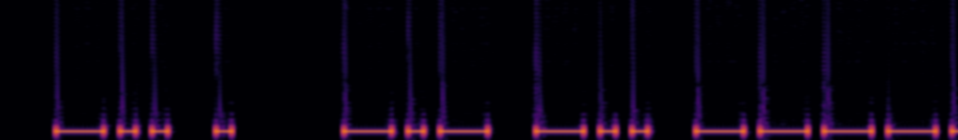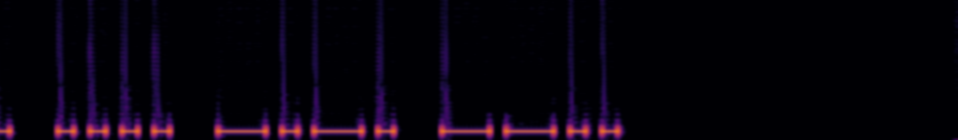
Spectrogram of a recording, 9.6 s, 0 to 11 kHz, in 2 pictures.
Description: Morse code, heard as a keyed tone, about 16 wpm, 700 Hz. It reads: DE KD9HCZ
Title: USA Callsign DE Callsign - 6 Characters - 15wpm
